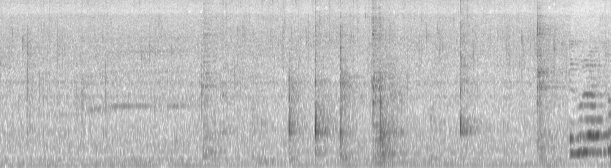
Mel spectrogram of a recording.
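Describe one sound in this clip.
A spatula scrapes and clinks against a pan.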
